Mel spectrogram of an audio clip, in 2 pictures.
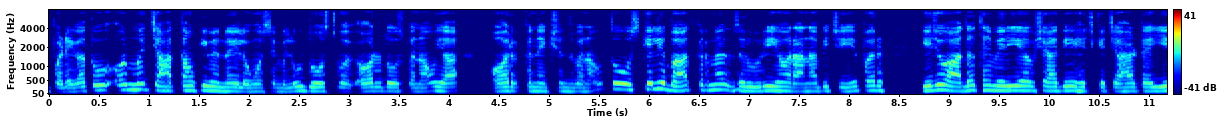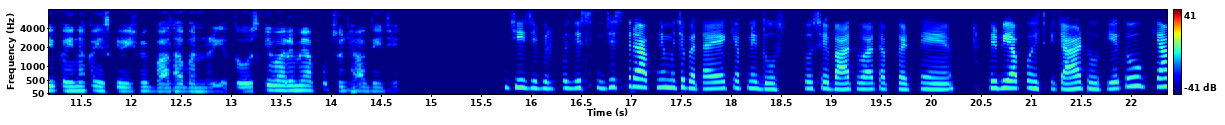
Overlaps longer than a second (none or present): none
